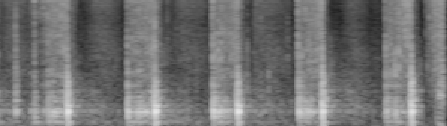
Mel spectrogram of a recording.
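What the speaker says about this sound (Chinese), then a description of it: "切点洋葱" A kitchen knife chops an onion on a cutting board: five sharp, evenly spaced strikes about half a second apart, close and clear, with nothing else heard.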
